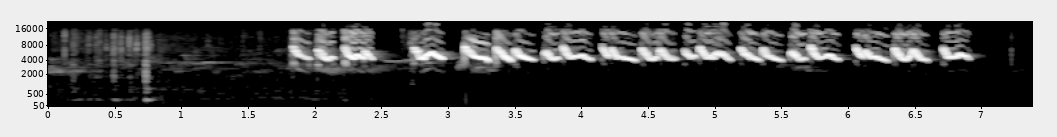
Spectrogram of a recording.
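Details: Singing-contest white-eye giving its 'líu' song to provoke rivals: after low background murmur, a steady chain of sharp, high, warbling whistles, close to three per second, ending suddenly.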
